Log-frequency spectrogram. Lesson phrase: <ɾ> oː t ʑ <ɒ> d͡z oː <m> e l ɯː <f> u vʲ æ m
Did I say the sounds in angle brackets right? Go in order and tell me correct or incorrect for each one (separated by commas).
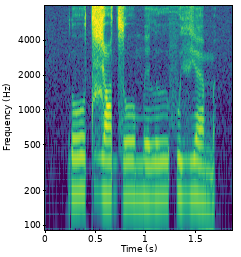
correct, incorrect, correct, correct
